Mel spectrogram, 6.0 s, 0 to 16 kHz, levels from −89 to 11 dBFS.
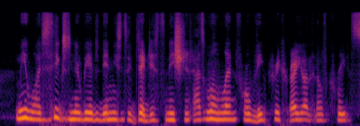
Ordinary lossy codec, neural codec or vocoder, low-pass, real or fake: none; codec, 16 kHz in and 24 kHz out, 0.4 kbps, LongCat-Audio-Codec, four codebook decoder; 10.8 kHz; fake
